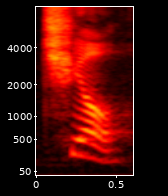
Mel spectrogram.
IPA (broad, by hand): 't∫ɪld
